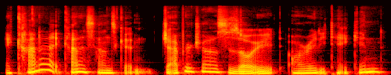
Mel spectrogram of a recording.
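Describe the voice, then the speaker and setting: A man's voice: medium pitch, big pitch swings, a little fast, gravelly, dark tone, breathy edge. A sleepy man streaming late at night, rambling and restarting his sentences as he chats. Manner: rambling, self-interrupting, tired.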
